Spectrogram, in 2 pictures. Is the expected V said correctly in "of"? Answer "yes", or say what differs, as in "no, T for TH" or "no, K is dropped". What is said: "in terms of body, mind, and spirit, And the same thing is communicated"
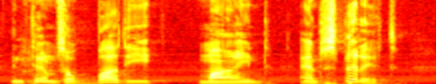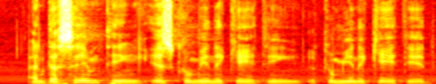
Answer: yes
